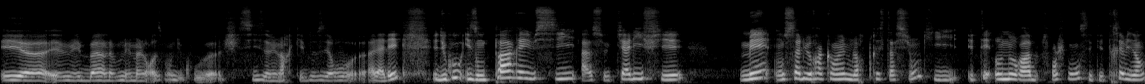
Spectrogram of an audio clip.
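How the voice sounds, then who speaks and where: A woman's fairly high-pitched voice with lively intonation and big swings in loudness. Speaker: football YouTuber. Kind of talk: casual football commentary vlog. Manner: fast; hesitant, many fillers.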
